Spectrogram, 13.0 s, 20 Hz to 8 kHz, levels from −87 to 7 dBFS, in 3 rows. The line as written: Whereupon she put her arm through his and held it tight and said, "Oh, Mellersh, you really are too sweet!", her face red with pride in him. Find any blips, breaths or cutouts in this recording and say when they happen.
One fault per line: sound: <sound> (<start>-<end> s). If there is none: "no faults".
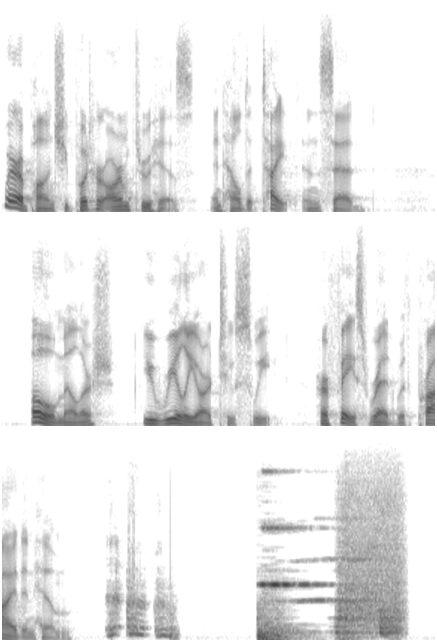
sound: cough (9.7-10.5 s)
sound: squeak (11.2-12.7 s)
